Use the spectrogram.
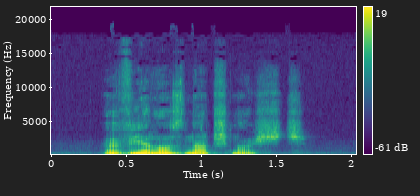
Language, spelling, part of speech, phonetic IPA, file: Polish, wieloznaczność, noun, [ˌvʲjɛlɔˈznat͡ʃnɔɕt͡ɕ], Pl-wieloznaczność.ogg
